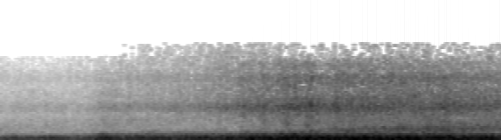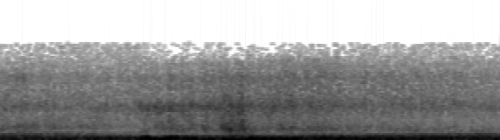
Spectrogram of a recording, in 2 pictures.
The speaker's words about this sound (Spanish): Lo identificas, ¿verdad que sí? Es el sonido del mar, de las olas rompiendo contra el agua y la arena.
